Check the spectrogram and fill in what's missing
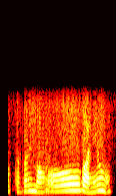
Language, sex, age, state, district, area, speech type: Nepali, female, 30-45, West Bengal, Darjeeling, rural, conversation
